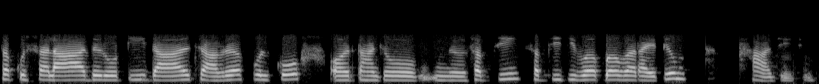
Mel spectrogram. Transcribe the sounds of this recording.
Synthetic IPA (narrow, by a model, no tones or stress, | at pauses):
sɐb̚kʊt͡ʃʰsɐlaːd̪ɾoːʈiɖaːlt͡ʃaːʋɾəfʊlkoɔːɾt̪ɐɦãd͡ʒo | sɐb̚d͡ʒiːsɐb̚d͡ʒid͡ʒiːʋəbəʋəɾaːɪʈjum | hãd͡ʒiːd͡ʒiː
